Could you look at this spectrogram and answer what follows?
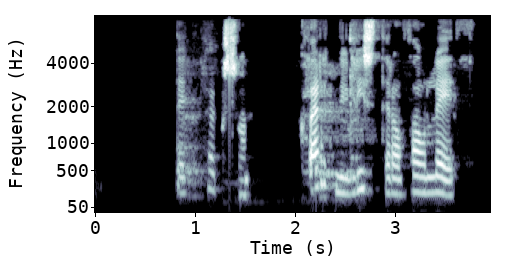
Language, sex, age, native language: Icelandic, female, 30-39, Icelandic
